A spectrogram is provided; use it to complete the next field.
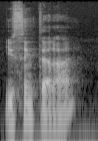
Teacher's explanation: I would place the heavier stress on I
